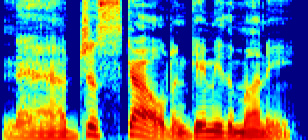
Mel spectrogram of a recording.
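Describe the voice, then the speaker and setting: A man playing a protective, plain-spoken Southern piano player in a dramatized audiobook, with folksy period dialect and a creaky voice. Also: mid-range voice, normal speed, dry recording, clean studio sound, natural voice. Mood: resigned, matter-of-fact.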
